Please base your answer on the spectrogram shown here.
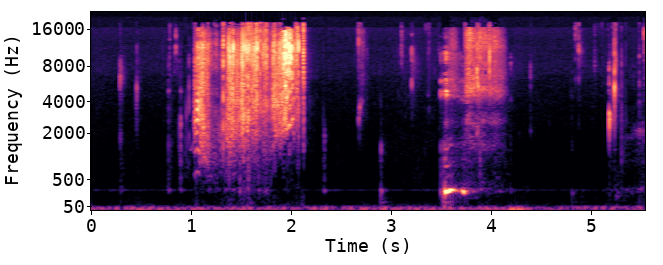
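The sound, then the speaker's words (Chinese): Opening the cap of a toner bottle: a soft plastic rustle, then after a pause a crisp click as the cap comes free, faint and with no talking. “这个化妆水呢，稍微有些特殊。打开盖子的话，”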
